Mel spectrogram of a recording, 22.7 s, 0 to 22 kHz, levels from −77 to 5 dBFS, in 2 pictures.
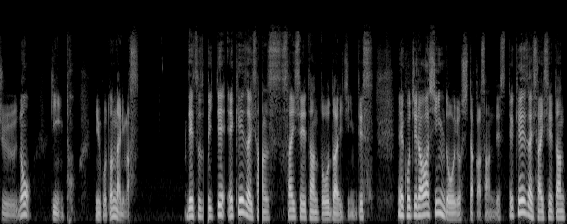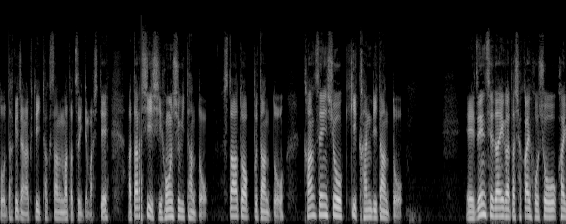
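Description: Bit errors in the compressed stream made the decoder reject frames, and the player filled each gap with silence, a corrupt frame muted fault. The speech cuts abruptly to nothing at 4.07–4.18 s, 5.18–5.27 s and 14.14–14.19 s, holes that fit whole frame lengths, while the timing carries on unchanged.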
